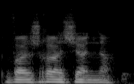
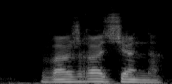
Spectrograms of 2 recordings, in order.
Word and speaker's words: Vajrayana: Mais je prononce Vajrayana. C'est au milieu entre le Z et J et Sh. Vajrayana.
